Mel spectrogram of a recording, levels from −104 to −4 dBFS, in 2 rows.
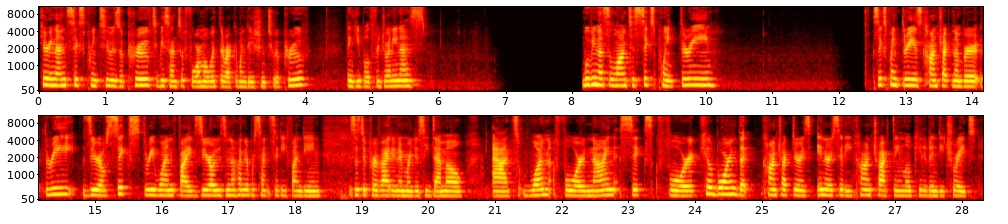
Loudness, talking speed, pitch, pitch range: -32 LUFS, 115 wpm, 210 Hz, 195-230 Hz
